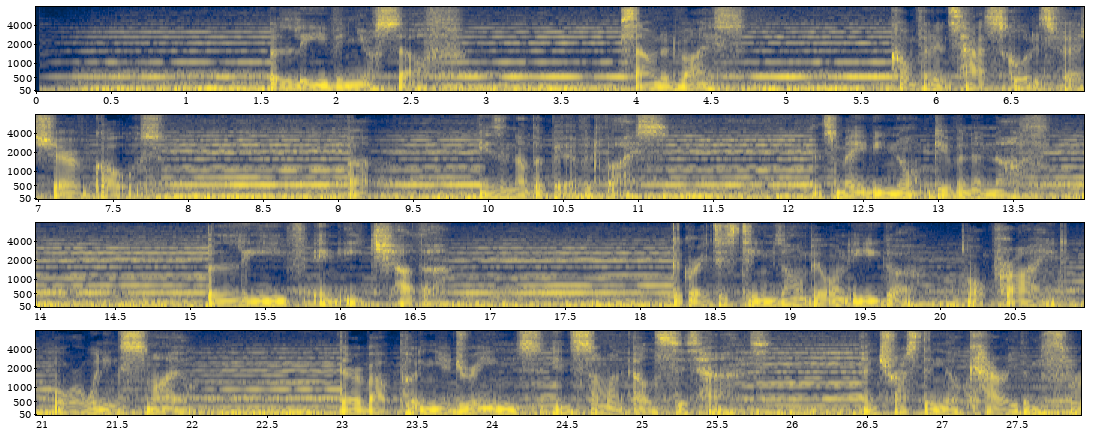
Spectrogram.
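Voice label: Commercial, Male, Assured, Blokey, Bright, Conversational, Friendly, Warm; Nike; United Voices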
